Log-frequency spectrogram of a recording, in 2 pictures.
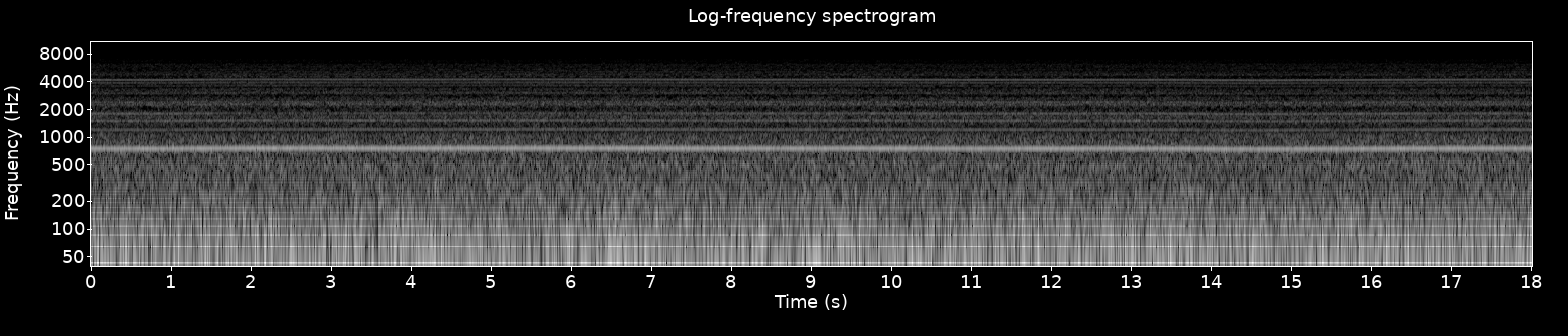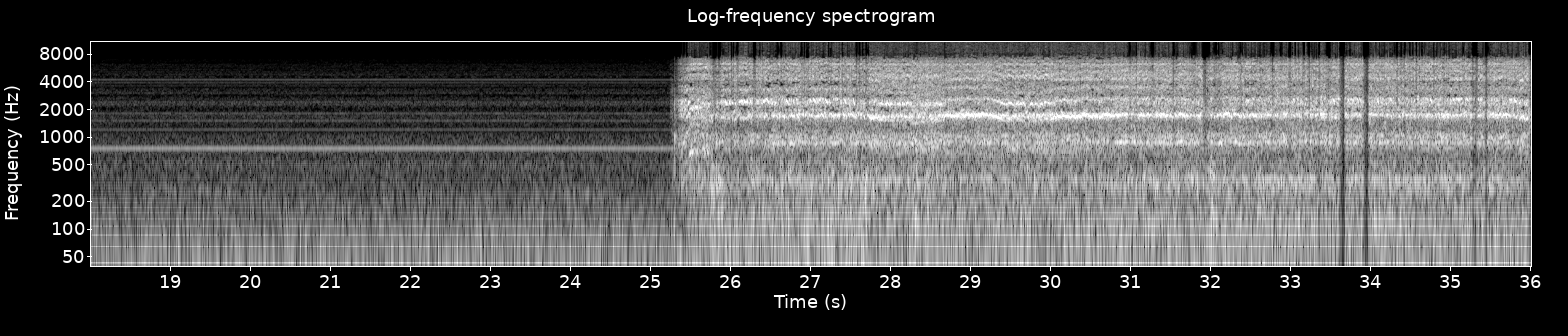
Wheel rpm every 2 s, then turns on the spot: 0, 0, 0, 0, 0, 0, 0, 0, 0, 0, 0, 0, 80, 230, 220, 230, 240, 200.
none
